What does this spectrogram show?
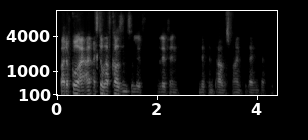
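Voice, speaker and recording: Male panelist, measured and exact, dry recording. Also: fairly low pitch, husky, dry recording. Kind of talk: panel discussion.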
